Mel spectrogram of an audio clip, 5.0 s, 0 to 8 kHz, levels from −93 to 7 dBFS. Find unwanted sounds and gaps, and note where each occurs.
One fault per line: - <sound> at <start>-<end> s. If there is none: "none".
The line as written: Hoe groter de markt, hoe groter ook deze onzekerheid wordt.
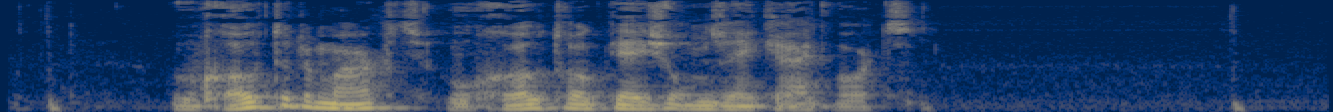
none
